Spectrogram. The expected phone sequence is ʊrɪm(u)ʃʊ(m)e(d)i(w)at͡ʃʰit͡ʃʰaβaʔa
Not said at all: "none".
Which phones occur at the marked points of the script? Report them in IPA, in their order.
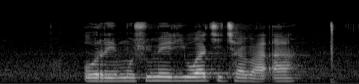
ʊ, m, d, w

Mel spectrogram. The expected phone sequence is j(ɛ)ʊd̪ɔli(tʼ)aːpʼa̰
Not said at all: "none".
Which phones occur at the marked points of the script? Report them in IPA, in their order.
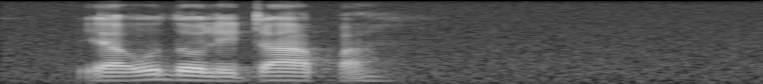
a, tʼ

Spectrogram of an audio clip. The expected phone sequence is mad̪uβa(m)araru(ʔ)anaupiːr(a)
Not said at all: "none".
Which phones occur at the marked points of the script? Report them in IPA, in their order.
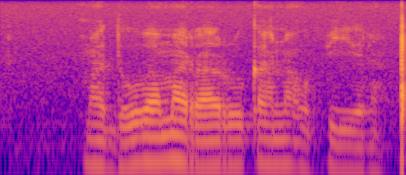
m, k, a

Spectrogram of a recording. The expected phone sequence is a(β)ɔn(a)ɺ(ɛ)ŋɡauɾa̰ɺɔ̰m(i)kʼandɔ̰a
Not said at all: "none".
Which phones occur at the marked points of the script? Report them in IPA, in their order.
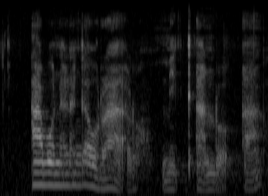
β, ɛ, a, i

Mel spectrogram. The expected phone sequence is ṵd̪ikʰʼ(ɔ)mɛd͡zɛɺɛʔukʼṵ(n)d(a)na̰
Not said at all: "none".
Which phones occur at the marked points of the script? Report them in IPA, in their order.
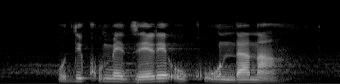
u, n, a

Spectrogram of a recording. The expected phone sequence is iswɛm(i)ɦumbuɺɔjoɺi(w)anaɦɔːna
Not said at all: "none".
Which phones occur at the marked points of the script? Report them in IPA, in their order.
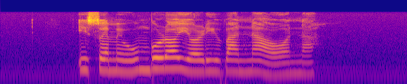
i, β

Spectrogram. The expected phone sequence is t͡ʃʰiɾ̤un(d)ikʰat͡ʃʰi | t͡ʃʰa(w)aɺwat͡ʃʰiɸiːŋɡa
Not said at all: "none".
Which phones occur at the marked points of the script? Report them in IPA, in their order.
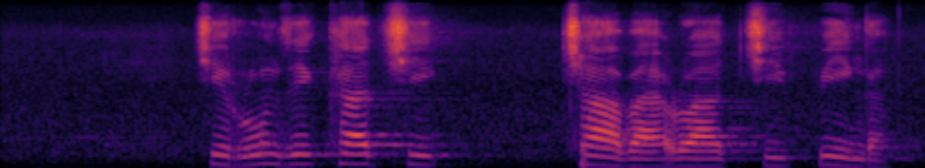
d͡z, β

